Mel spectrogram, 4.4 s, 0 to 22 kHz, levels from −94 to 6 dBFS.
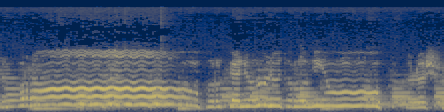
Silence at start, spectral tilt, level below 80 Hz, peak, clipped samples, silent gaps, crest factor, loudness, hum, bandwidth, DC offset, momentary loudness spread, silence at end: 0 s; -7.5 dB/octave; -68 dBFS; -6 dBFS; under 0.1%; none; 12 dB; -18 LUFS; none; 17 kHz; under 0.1%; 11 LU; 0 s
